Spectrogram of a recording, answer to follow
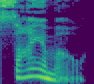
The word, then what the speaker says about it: siamo: Then there's siamo, which sounds like CAHMO. Here, the stress is on the second syllable, so be sure to emphasize that part.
